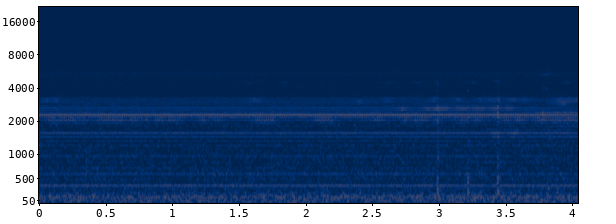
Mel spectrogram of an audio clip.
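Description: Near silence: faint steady electrical hum from the recording chain.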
